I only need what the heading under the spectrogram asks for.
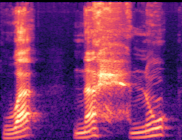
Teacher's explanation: ہا کو حلق سے نکالنا ہے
